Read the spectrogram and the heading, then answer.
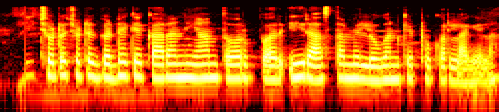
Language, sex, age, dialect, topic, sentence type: Bhojpuri, female, 25-30, Southern / Standard, agriculture, question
